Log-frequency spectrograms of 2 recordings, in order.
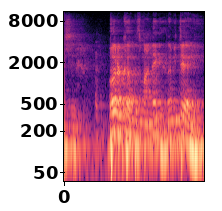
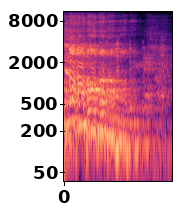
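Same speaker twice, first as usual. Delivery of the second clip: mocking laugh; 4 semitones higher than usual. Real, not acted. Laughs at probation officer.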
